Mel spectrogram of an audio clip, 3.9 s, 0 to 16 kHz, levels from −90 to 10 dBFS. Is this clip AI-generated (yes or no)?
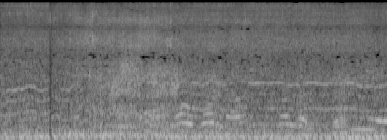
no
